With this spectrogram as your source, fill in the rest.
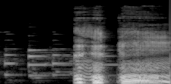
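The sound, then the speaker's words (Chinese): A man clears his throat: a few short hummed tones, then rough, gravelly rasps that swell into a longer, louder throaty scrape at the end. “老猴子一看，觉得出头露面的机会到了，清了清嗓子说”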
